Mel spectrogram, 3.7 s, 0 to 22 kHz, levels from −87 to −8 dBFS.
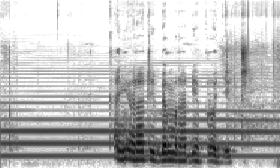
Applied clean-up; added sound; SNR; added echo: none; Wind instrument, woodwind instrument; 7 dB; none.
